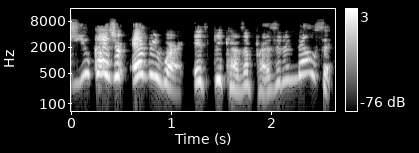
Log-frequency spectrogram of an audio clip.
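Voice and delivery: high-pitched, gushing mimicry; imitating an over-excited stranger; animated. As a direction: exclaim it high, in wonder. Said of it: "this is how she was".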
